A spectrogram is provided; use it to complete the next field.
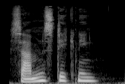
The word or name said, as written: sammenstikning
